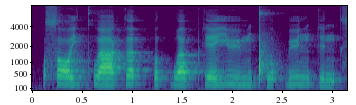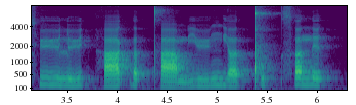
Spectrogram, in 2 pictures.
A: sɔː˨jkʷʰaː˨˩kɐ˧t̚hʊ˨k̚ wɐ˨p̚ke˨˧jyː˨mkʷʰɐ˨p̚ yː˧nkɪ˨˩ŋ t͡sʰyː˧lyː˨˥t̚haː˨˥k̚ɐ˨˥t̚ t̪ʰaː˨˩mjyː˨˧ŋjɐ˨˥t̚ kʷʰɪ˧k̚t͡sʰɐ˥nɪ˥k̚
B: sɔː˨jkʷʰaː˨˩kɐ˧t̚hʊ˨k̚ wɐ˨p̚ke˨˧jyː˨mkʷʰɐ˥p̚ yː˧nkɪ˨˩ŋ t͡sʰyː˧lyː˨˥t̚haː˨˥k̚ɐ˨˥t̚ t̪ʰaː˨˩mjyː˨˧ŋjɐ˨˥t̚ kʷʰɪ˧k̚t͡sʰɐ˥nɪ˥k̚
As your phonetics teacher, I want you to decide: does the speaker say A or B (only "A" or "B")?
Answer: A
